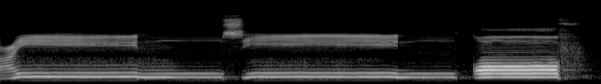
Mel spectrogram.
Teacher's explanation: عین سین میں بھی نون ساکن پہ غنہ ہوگا، اخفا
